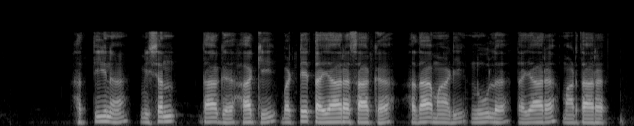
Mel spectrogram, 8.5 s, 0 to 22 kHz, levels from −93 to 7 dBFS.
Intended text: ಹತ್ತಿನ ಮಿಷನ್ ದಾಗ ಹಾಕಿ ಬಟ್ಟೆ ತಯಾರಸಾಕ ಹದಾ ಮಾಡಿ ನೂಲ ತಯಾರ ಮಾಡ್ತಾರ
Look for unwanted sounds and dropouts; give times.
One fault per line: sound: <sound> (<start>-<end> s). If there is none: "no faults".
no faults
